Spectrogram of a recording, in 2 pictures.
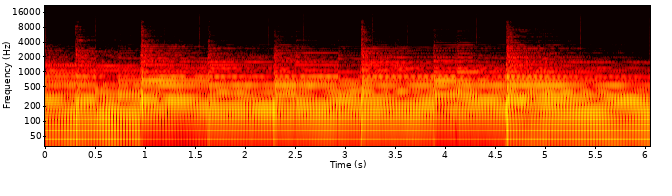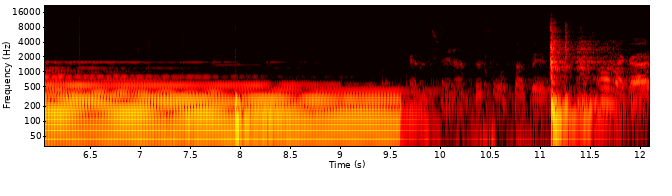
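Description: Acoustic guitar strummed in chords, then a final chord left to ring for several seconds until it is damped suddenly about two-thirds of the way in. A single thump comes about a second and a half later.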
